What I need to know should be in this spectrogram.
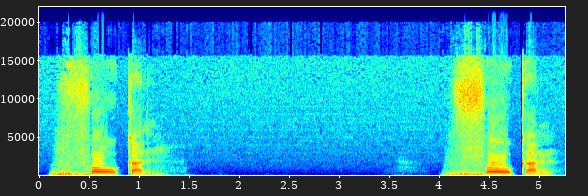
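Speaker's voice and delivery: Vogel with the V said as an F, falling; German Vogel. Shown as a demonstration. Teacher drilling Vogel for learners, careful German pronunciation. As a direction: say Vogel starting on a clear F sound. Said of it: "So it is Vogel".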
